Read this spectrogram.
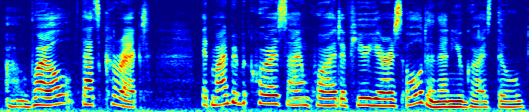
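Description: Young woman reading calmly. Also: medium pitch, normal speed. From Russia. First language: Russian. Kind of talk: read-aloud scripted conversation.

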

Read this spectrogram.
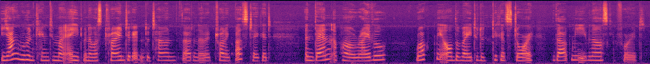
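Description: Young woman reading with a gravelly edge. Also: on the high side, fairly even intonation, fast, darkish tone, poor audio. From Germany. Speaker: host. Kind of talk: read-aloud scripted conversation.

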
